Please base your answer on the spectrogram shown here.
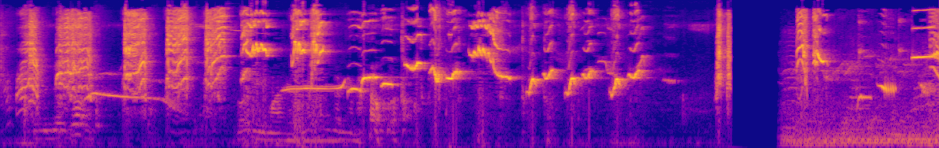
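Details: Oriental magpie-robin of the poci type in gacor competition singing (nembak, ngeplong, ngobra), meant to provoke rivals: loud, varied song of whistled slurs, sharp chips and buzzy bursts, a short pause near the end before singing resumes.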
